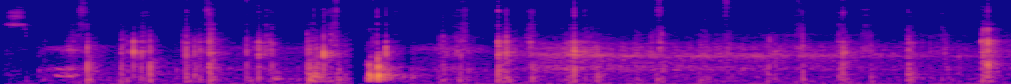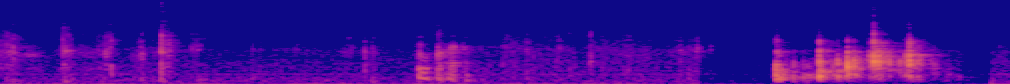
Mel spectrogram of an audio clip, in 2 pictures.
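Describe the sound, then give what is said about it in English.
Tarot cards are shuffled and sorted in a steady run of quick papery flicks and riffles, with a brief pause and then a final burst of rustling and snapping toward the end. “Lots of cards here. Let me just get them all sorted.”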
